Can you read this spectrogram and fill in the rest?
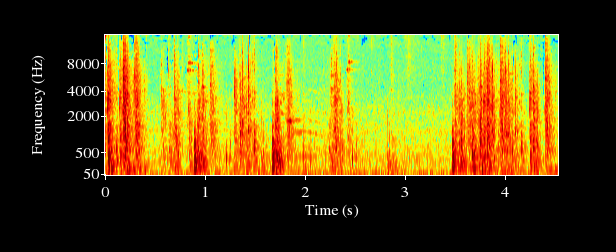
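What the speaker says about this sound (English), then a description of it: "I'm hearing a lot of flipping doors" Doors repeatedly flipping open and shut in a Minecraft-style block game, a rapid series of wooden clacks in bursts, close and moderately loud, with no voices.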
